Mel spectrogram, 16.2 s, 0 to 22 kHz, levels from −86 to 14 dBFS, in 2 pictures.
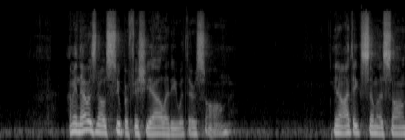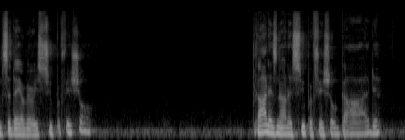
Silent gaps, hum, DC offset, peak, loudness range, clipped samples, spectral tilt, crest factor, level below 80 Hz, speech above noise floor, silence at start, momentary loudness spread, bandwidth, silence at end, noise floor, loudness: none; none; under 0.1%; -14 dBFS; 10 LU; under 0.1%; -4.5 dB/octave; 20 dB; -84 dBFS; 33 dB; 1.4 s; 13 LU; 16.5 kHz; 0.5 s; -65 dBFS; -32 LUFS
